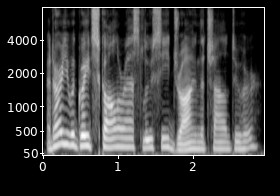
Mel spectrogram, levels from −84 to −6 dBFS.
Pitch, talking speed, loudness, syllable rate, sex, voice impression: 165 Hz, 265 wpm, -18 LUFS, 6.3 syllables/s, male, masculine, adult-like, tensed, bright, clear, fluent, cool, refreshing, calm, friendly, reassuring, wild, lively, slightly kind, modest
